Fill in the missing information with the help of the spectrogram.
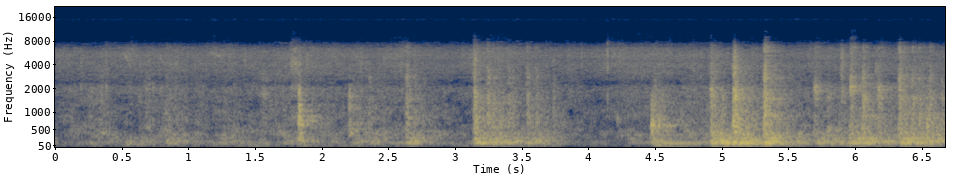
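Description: Irregular knocks and clatter that grow denser and louder about halfway through, with a low rumble mixed in and the loudest stretch about five seconds in.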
